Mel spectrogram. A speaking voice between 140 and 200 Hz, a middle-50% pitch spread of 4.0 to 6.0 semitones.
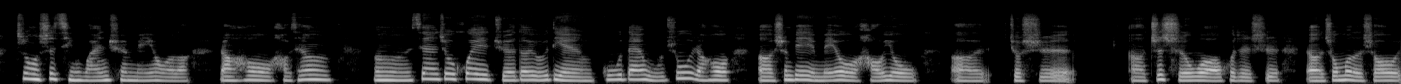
No: high, 190 Hz; average, 2.9 semitones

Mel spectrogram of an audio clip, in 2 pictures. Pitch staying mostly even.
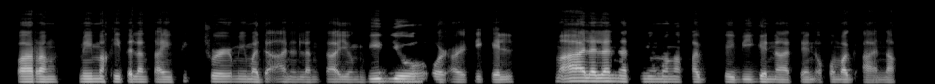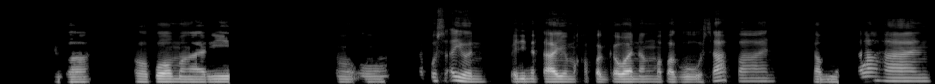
Yes: narrow, 2.0 semitones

